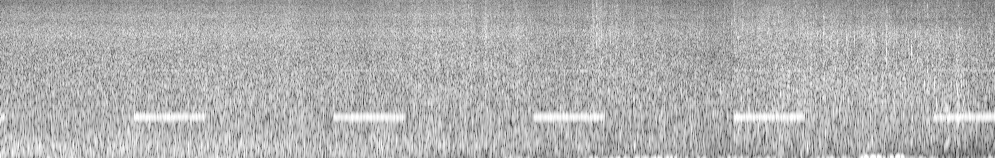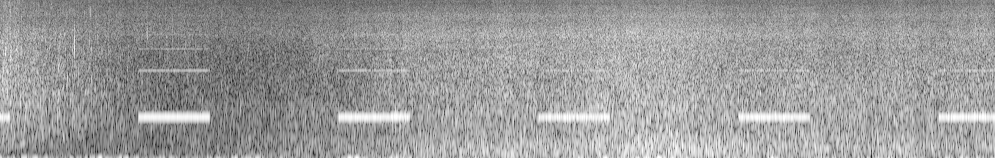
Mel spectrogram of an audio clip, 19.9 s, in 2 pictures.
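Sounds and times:
ocean waves: 0.0 - 19.8.

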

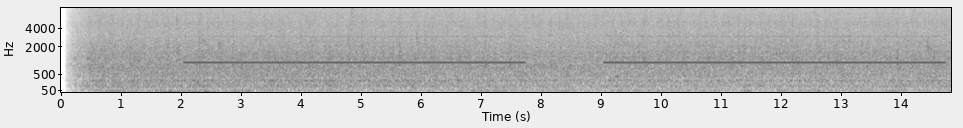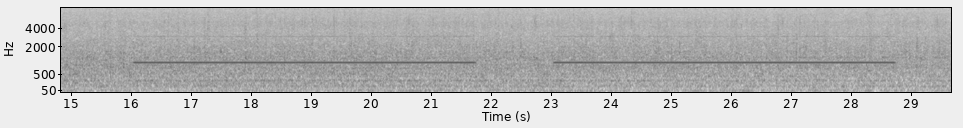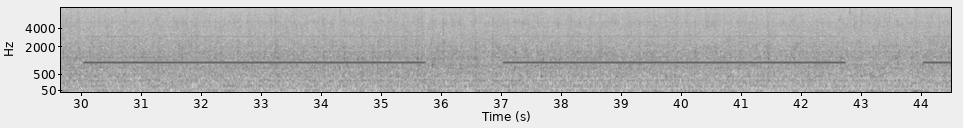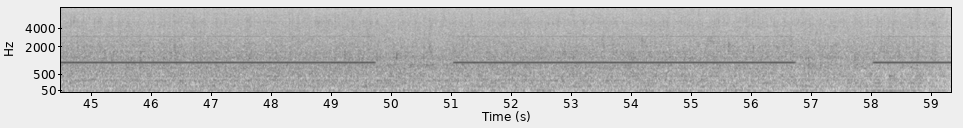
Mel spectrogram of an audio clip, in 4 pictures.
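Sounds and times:
rain: 0.1 - 59.3.

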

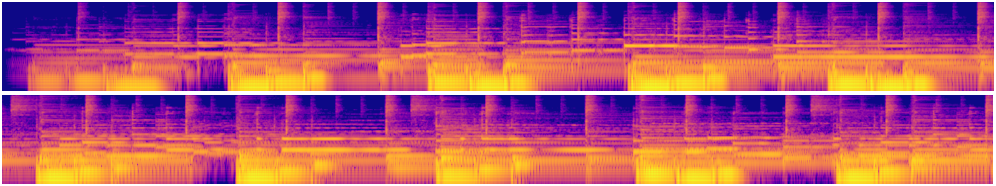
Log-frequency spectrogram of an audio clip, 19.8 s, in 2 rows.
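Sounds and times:
guitar solo: 0.0 - 19.8.

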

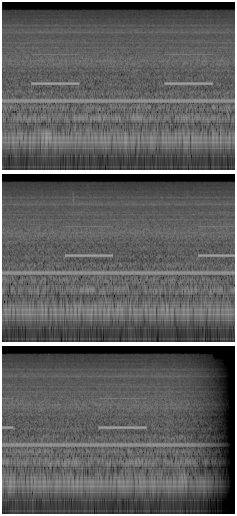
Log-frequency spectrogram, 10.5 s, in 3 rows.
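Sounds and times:
ice machine hum: 0.0 - 10.4.

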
